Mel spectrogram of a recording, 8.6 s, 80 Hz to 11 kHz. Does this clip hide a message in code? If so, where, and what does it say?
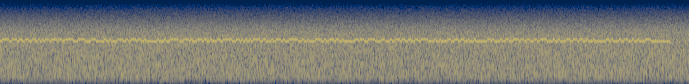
Yes: RTTY (45.45 baud, 170 Hz shift) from 0.0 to 8.4 s, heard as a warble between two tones, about 2200 Hz centre, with radio static. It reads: … IS TOM, QTH UTRECHT, LOC IO80GW IO80GW.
